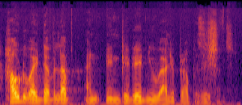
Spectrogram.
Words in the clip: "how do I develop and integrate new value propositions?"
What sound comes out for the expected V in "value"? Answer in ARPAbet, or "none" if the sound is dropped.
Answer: V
